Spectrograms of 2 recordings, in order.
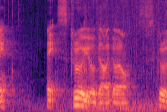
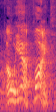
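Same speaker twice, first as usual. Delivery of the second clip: loud, high hype yell; excited cheer; 10 semitones higher, 8 dB louder than usual. Real, not acted. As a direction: cheer the fight on. Cheering on a monster fight.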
